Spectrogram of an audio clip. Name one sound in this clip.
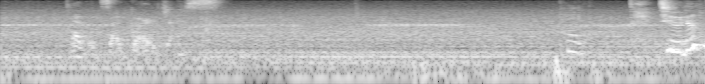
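A young girl speaks playfully close by.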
